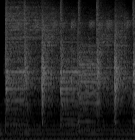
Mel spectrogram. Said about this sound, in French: Le téléphone de, Daphné sonne.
